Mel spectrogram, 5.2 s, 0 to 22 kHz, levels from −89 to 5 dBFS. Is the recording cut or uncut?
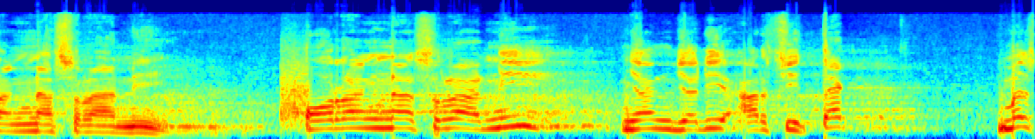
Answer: cut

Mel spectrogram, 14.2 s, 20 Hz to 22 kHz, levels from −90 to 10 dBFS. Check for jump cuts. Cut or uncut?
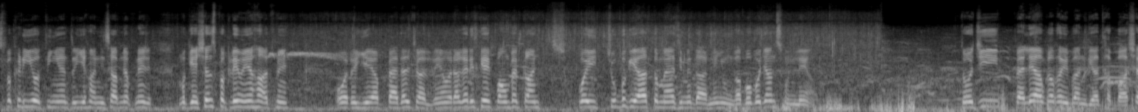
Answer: cut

